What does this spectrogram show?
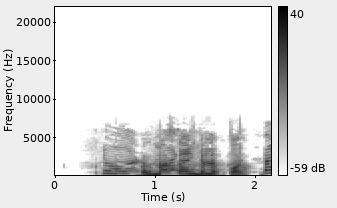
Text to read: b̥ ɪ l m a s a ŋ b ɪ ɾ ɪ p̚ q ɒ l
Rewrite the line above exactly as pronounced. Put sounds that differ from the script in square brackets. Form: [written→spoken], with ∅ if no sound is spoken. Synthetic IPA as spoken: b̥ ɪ l m a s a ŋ b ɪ [ɾ→l] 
